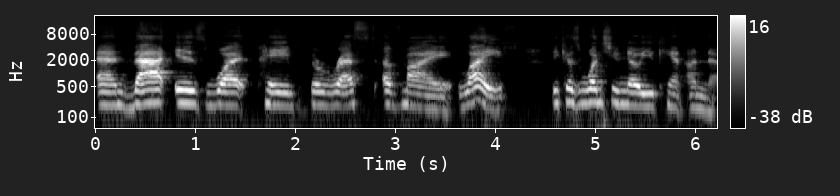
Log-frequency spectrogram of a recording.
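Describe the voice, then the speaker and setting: Her tone bright and sharp, a woman speaks at a medium pitch and a very slow pace. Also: fairly even intonation. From US South, Greenville, South Carolina. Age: 40s. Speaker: life coach. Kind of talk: podcast interview.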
